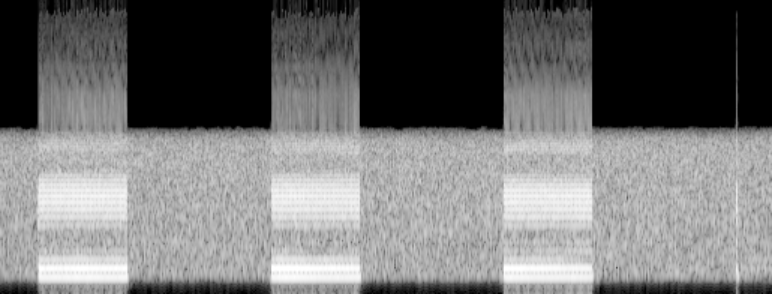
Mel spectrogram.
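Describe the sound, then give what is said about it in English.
A harsh, droning radio buzzer sounds continuously, surging to a louder, fuller tone three times in a steady cycle before dropping back to a quieter hum, with a brief click near the end. “there's several examples of the buzzer switching from loud to quiet, as we'll play now”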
